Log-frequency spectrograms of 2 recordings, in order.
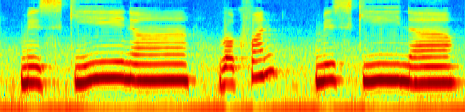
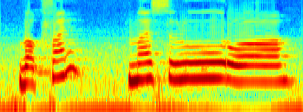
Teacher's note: جب وقف کرتے ہیں دو زبر والی تنوین پہ تو اس کا الف پڑھتے ہیں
